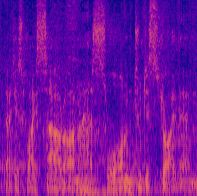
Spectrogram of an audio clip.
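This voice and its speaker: An actor playing a grave, portentous wraith who tells ancient lore in a video game. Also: male voice, very deep voice, fairly even intonation, vocal fry, heavily acted. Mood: solemn, ominous. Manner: slow, portentous. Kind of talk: video game character acting.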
